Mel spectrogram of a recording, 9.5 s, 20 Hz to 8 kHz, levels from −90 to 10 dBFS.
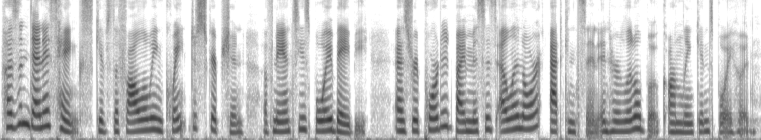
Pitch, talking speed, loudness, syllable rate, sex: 230 Hz, 160 wpm, -21 LUFS, 5.0 syllables/s, female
